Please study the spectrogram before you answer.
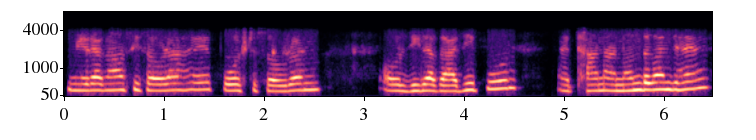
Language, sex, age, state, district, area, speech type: Hindi, female, 60+, Uttar Pradesh, Ghazipur, rural, conversation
